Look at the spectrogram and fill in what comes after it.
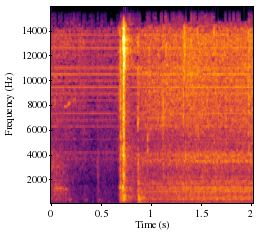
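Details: Off-road utility vehicle during accessory relay rewiring, key turned on; a relay clicks, then a soft steady electric whir follows; normal fuel pump prime.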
